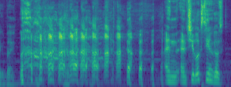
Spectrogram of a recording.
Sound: laughing

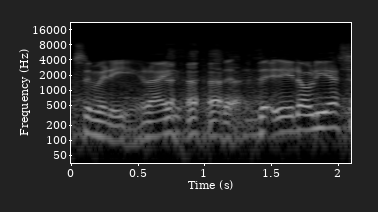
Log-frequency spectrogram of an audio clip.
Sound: chuckles

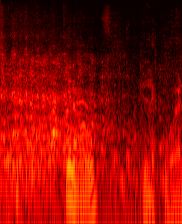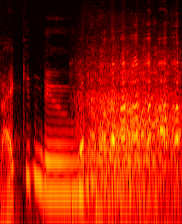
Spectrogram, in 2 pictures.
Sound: audience laughs

